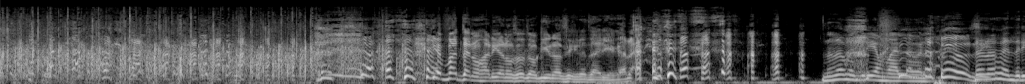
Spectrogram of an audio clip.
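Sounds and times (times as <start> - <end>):
applause: 0.0 - 4.5
laughter: 0.0 - 5.2, 6.1 - 10.0
speech: 4.1 - 7.4, 8.2 - 10.2.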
